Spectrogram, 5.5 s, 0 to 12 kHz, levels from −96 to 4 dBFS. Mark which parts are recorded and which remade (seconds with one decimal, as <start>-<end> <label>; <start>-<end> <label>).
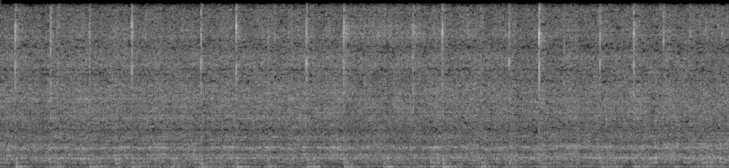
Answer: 0.0-2.6 recorded; 2.6-3.2 remade; 3.2-5.5 recorded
